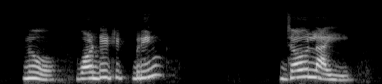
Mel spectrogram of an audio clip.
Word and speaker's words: जौ लाई: Jaulai rhymes with July.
